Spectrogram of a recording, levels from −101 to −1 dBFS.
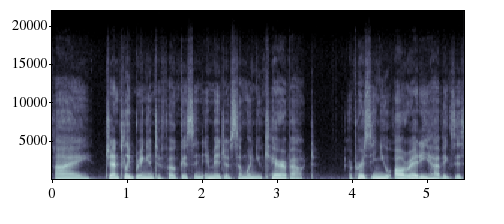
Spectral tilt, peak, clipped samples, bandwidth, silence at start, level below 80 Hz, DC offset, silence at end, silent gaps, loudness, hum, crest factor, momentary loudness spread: -6 dB/octave; -8 dBFS; under 0.1%; 14 kHz; 0.05 s; -58 dBFS; under 0.1%; 0 s; none; -24 LUFS; none; 16 dB; 9 LU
